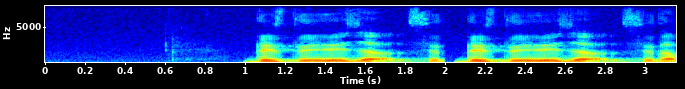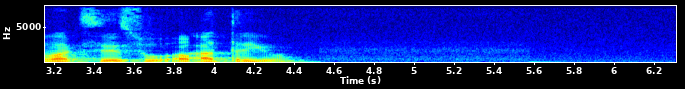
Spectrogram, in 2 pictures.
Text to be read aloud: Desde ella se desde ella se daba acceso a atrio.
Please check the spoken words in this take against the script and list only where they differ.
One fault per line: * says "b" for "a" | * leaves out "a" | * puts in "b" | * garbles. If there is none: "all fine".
all fine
